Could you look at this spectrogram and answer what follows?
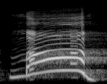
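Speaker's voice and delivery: piercing, very high loud shriek; dragged away, shrieking for help. A narrator's reading. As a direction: shriek for your mother at full force. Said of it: "I shriek".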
